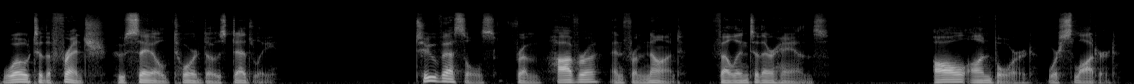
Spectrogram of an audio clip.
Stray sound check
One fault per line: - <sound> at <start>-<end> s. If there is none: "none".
none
